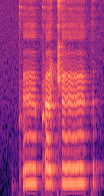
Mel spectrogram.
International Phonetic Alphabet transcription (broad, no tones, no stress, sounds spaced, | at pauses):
pʼ ʏː pʼ œ cʰ øː k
